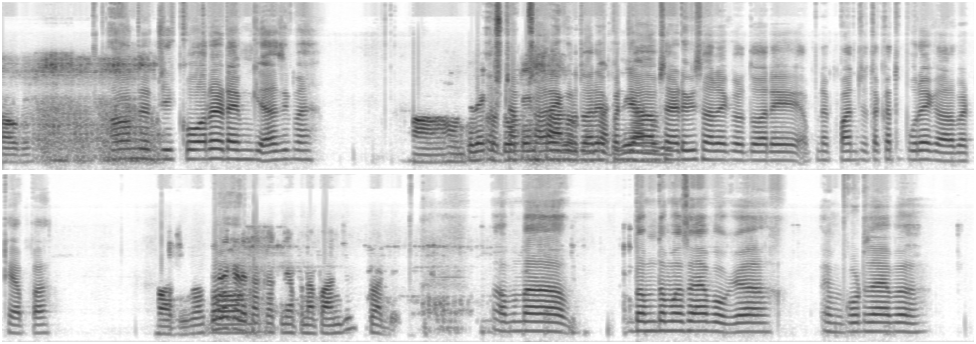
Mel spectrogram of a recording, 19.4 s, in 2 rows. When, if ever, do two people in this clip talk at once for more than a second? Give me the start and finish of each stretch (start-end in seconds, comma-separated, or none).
4.9-6.6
